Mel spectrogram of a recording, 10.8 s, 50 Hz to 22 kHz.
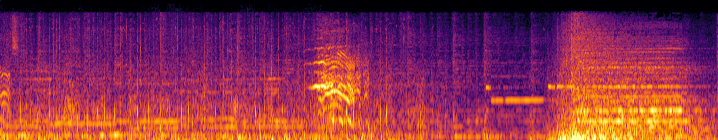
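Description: In The Witcher 3, a horse gallops with rapid clip-clop hoofbeats while neighing twice, a whinny near the middle and a louder one near the end, over game music and character voices.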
